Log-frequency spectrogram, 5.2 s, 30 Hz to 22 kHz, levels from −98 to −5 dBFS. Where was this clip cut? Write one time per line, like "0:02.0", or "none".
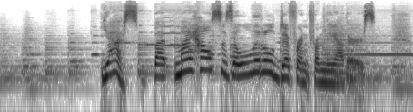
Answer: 0:01.0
